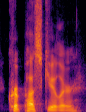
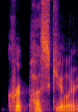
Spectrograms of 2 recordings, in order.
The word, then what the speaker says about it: crepuscular: of them but here's the first one I'll pronounce it for you because I looked it up ahead of time crepuscular crepuscular anybody know what that means just guess out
